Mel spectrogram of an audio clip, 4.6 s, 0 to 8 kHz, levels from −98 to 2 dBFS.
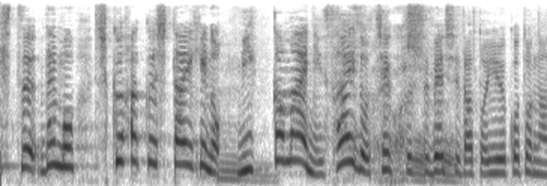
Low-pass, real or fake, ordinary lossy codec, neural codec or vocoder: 7.2 kHz; fake; none; codec, 16 kHz, 16 kbps, FreqCodec, smaller model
